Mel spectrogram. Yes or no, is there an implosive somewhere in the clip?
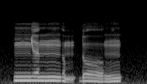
yes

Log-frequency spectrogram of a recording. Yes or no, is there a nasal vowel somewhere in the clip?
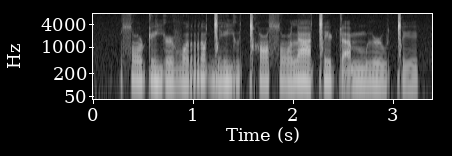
no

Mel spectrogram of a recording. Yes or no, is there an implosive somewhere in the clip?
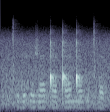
no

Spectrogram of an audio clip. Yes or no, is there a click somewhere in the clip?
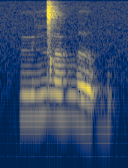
yes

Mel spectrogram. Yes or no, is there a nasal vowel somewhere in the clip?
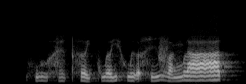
no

